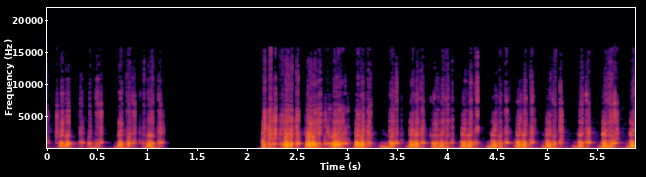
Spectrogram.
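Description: A sea lion gives rapid, hoarse barks, several each second, in bursts broken by a short pause.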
